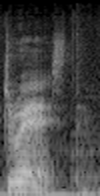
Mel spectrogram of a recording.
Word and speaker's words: dressed: Get dressed. 네, 그 옷을 입어. Dressed. 네, 약간 드르는 즈르 같이 발음하시는 게 좋아요.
